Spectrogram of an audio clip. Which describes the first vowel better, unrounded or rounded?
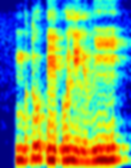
rounded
